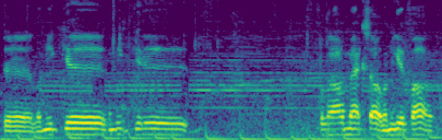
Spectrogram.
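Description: A man with a medium-pitched voice gives short, slangy replies in casual game roleplay. Music is clearly audible behind him. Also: little pitch movement, slow pace. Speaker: player in online roleplay game. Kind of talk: casual street roleplay chat.

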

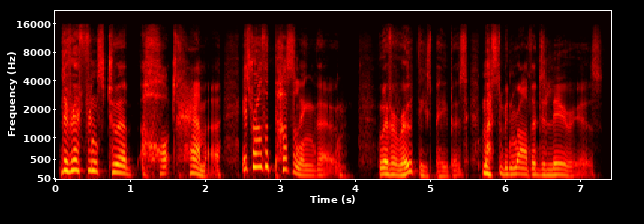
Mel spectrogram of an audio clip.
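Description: An actor with a British accent playing a sardonic, vain elven vampire rogue in a fantasy video game, with an arch, drawling, mocking delivery. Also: male voice, mid-range voice, expressive, moderate pace, creaky, no room sound, studio quality.

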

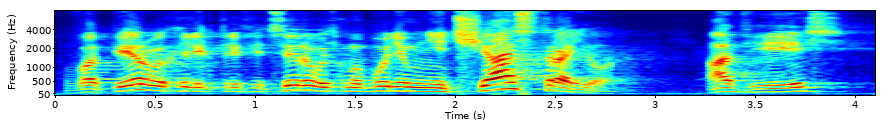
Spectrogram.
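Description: An actor playing an energetic, visionary party secretary in a Soviet radio play, emphatic and confident. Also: male voice, mid-range voice, moderate pace. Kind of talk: 1950s radio play acting.

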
